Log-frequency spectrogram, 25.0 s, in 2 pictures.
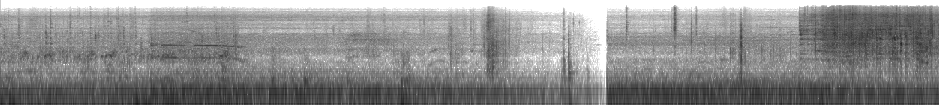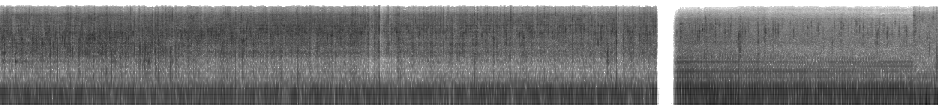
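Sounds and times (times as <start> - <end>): pork sizzling in oil: 10.6 - 25.0.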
